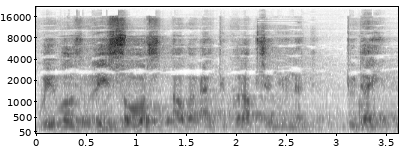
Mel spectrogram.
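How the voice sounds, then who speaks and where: A man's voice: medium pitch, fairly even intonation, moderate pace, far from the mic. Rallying man addressing a hall. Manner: firm, declarative, rallying. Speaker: police official giving a speech. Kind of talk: public address to officers.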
